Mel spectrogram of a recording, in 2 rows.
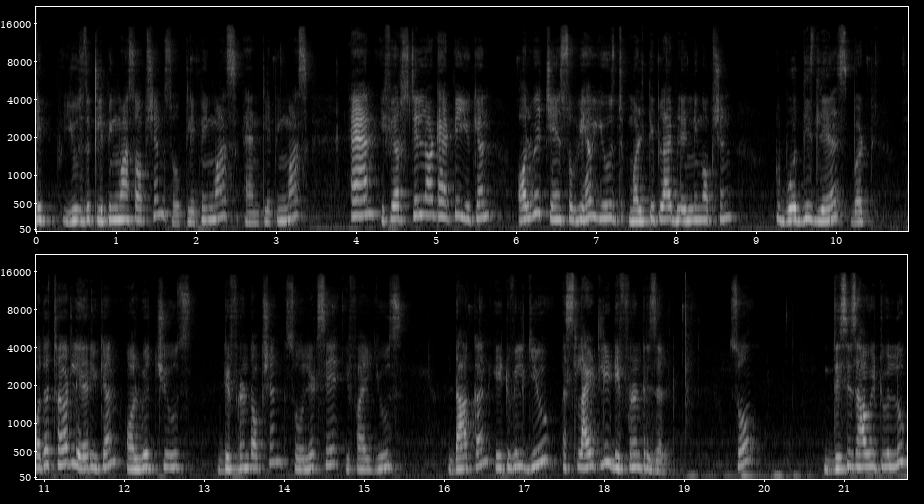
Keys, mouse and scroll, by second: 6.0 click, 10.4 click, 14.6 click, 19.0 click, 20.3 ctrl+-, 21.2 ctrl+=.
